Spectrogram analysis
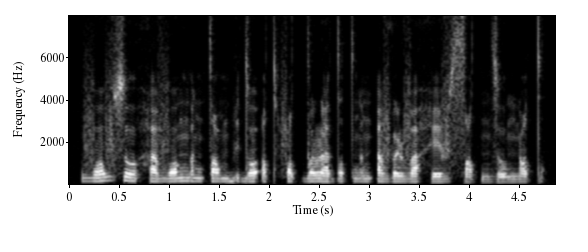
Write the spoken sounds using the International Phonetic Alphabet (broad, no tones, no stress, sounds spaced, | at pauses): v ɔ v s o h a v ɔ ŋ ɤ ŋ tˤ ɤ m b i d ɔ ʔ ɛ tˤ f ɤ tˤ dˤ u ɭ a d ɔ tˤ ŋ u ŋ ʔ a v ɽ ɤ ɭ v a h e v s a tˤ n z o ŋ ɳ u tˤ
